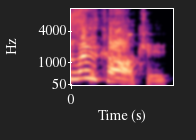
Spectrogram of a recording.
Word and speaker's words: Lukaku: But we've got Mukaku, that lad up top. – Who's Mukaku? – Who the fuck's Lukaku? Do you mean Lukaku? – I don't know.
